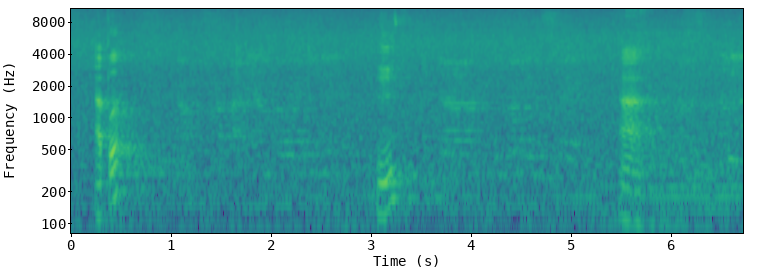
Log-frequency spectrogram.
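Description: A man speaks calmly into a microphone in short bursts, with pauses between them.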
